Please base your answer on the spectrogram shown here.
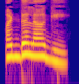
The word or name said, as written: ಅಡ್ಡಲಾಗಿ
